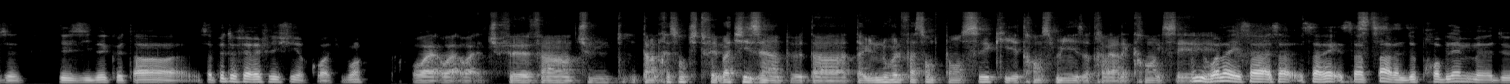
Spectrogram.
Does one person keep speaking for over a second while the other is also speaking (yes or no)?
no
